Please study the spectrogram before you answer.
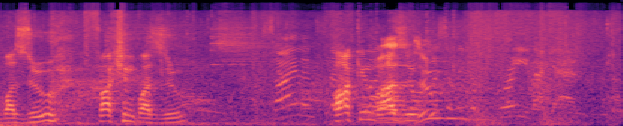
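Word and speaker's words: oiseau: Wazoo? Fucking wazoo. Fucking wazoo. Right, but I really didn't want to learn French. It's not wazoo, it's wazo.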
